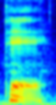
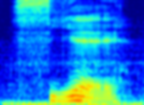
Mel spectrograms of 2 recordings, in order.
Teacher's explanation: te is going to become sie, because the T becomes an S. Sie, and then would you not do it?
